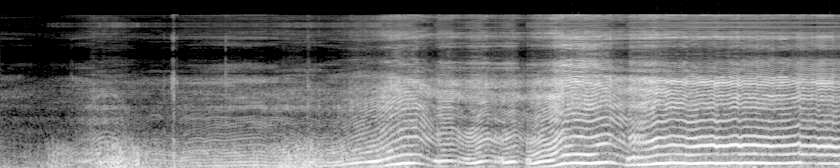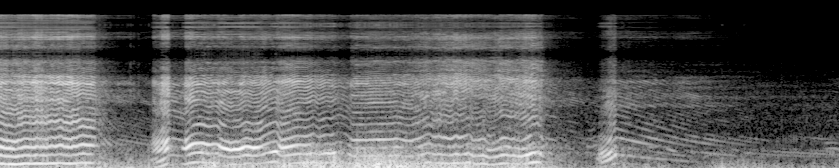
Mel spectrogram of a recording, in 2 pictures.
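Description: Dirt bike engine revving up through the gears in a few rising steps, held at a steady pitch, then throttled off; it picks up again briefly and fades away near the end.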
